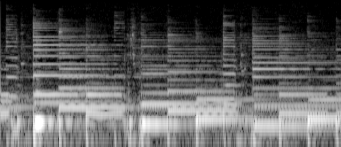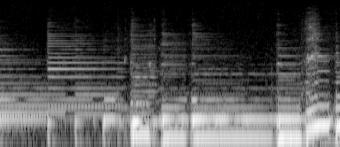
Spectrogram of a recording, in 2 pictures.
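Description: Acoustic guitar music: plucked notes and chords ringing into one another, with lower bass notes coming in about seven seconds in and a sliding note just before the end.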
